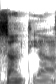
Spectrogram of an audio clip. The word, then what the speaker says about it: Santiago: I mean, it's a nice name, but if you say it right, it's just Santiago. Santiago. Yeah, you gotta really get that accent in there right, and then it's good.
